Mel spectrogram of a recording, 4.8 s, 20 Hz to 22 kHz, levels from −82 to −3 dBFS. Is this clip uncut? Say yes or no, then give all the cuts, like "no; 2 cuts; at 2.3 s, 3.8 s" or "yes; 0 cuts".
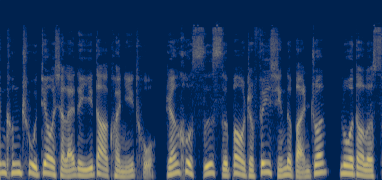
no; 1 cut; at 2.0 s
